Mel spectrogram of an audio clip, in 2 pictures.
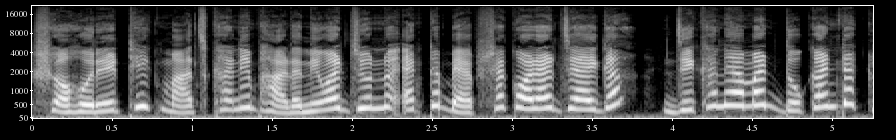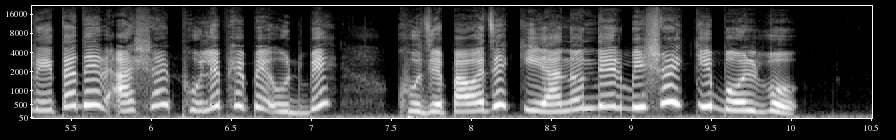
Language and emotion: Bengali, happy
